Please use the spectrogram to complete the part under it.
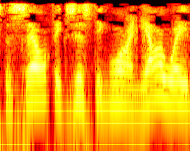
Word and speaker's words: Yahweh: So I pronounce it in the Hebrew, Yahweh.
